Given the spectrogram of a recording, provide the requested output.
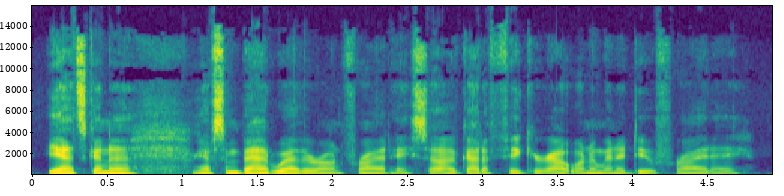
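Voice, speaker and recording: A man speaks in a fairly low pitch with fairly even intonation. The sound is dry with no echo, and the background is quiet. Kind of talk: casual vlog chat. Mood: briefly somber. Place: forest. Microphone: phone near.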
